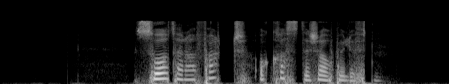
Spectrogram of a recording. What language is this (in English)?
Norwegian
